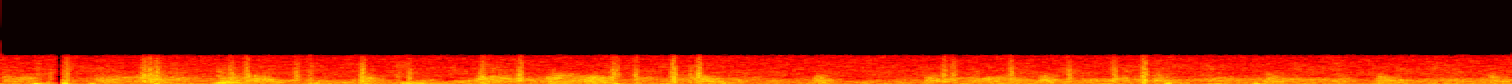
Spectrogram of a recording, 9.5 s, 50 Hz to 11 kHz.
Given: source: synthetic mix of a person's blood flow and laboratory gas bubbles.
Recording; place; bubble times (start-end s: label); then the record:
Doppler ultrasound of blood flow; subclavian vein
no bubbles
From the record:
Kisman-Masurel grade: 000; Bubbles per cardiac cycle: 0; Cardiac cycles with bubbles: 0%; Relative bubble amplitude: no bubbles discernible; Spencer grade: 0 (complete lack of bubble signals)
